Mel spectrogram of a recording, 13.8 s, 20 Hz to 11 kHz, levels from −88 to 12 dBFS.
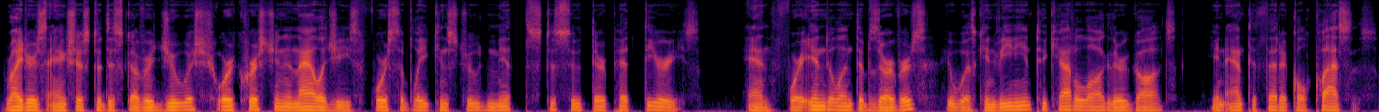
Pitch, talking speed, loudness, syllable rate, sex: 90 Hz, 130 wpm, -20 LUFS, 4.7 syllables/s, male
